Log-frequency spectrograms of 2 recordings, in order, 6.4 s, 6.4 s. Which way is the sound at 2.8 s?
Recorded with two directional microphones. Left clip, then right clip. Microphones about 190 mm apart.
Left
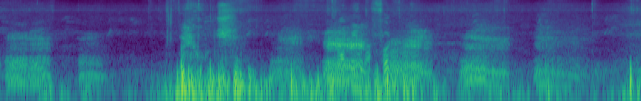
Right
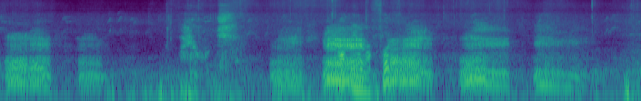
55° right (ahead or behind).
